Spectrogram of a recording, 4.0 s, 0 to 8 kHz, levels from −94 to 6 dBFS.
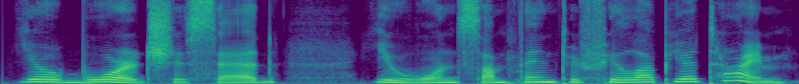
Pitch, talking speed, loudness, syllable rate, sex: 200 Hz, 180 wpm, -18 LUFS, 4.7 syllables/s, female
